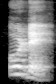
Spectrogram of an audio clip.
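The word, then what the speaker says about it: would: आ रहा है तो जब एल के बाद डी आएगा तो एल का उच्चारण हम नहीं करेंगे एल का उच्चारण नहीं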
